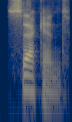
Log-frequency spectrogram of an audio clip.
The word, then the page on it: seconde: American English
